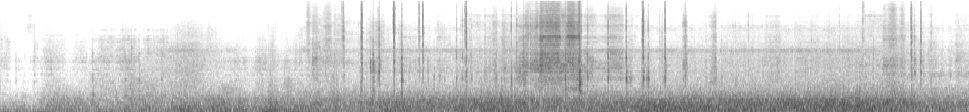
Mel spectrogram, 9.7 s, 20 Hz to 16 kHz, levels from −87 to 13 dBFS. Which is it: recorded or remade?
recorded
